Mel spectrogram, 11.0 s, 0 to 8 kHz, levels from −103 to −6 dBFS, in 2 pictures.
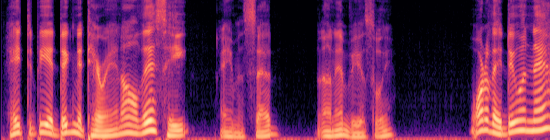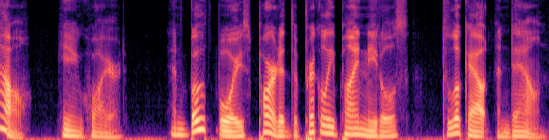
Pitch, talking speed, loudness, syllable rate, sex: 125 Hz, 175 wpm, -20 LUFS, 5.3 syllables/s, male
